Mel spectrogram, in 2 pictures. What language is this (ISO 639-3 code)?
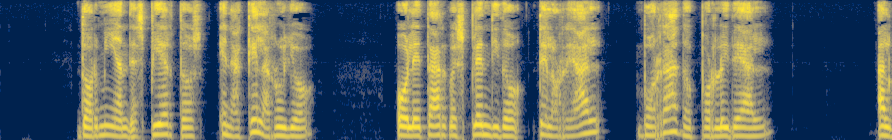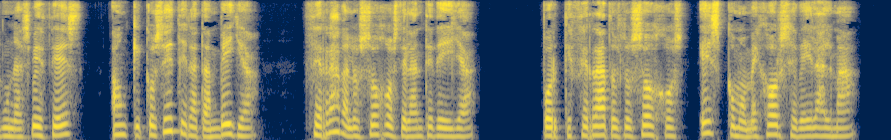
spa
